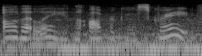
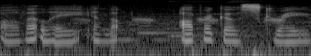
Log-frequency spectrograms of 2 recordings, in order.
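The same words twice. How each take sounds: First: It is read in a dramatic, theatrical way. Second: It is read in a plain, undramatic way. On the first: The speaker calls it right. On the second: The speaker calls it wrong.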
